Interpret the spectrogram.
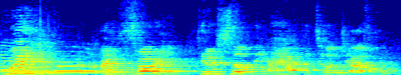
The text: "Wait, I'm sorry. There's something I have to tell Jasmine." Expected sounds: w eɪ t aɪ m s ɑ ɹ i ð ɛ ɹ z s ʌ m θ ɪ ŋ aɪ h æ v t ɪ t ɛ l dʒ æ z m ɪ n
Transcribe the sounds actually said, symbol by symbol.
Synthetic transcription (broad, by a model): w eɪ aɪ m s ɑ ɹ i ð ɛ ɹ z s ʌ m θ ɪ ŋ aɪ h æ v t ɪ t ɛ l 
